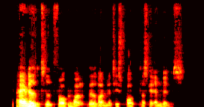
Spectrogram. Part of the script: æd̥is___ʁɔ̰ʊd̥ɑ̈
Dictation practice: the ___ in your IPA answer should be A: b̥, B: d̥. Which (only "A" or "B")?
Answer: A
